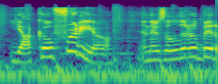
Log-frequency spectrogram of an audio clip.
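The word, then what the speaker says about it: Yakou Furio: out it's actually pronounced yako fuo and there's a little bit of a there's a little bit of a roll to the r in fro so that's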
